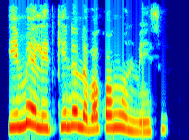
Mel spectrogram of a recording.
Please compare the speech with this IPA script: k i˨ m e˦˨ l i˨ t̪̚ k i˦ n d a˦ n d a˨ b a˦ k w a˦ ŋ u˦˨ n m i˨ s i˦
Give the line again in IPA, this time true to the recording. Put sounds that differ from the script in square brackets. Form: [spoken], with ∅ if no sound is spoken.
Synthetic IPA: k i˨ m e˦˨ l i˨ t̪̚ k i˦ n d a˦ n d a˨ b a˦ k w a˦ ŋ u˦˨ n m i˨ s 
